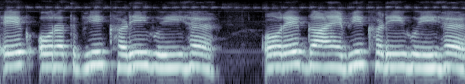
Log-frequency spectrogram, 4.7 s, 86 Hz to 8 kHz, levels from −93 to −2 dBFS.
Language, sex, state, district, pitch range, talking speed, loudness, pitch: Hindi, female, Uttar Pradesh, Shamli, 215-235 Hz, 165 wpm, -15 LUFS, 220 Hz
